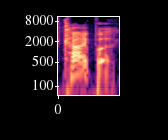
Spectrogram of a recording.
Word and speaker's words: Kaipa: Brother Rich in the chat room says it's Kaipa. Kaipa? Okay, K-A-I-P-A.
